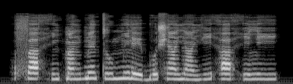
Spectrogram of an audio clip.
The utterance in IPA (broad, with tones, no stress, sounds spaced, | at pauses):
f a˧ h ĩ˨ k͡p ã˨˦ ɡ͡b ɛ̃˦˨ t u˨˦ m ĩ˦˨ ɾ e˨ b o˨˦ ʃ ã˧ j ã˨ j i˨˦ h a˧ h i˧ l i˧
